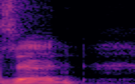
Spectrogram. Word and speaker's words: zed: love that it's called zed a little bit of background i spent some of my youth living in australia and always found it fascinating how they pronounce z's because it's always zed and um i just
